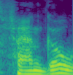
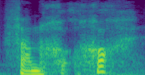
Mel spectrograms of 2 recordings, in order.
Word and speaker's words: Van Gogh: It's not Fango, it's Van Gogh, isn't it? Yeah. Van Gogh.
